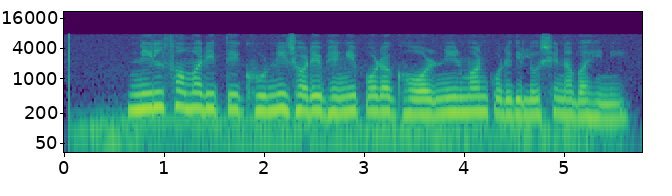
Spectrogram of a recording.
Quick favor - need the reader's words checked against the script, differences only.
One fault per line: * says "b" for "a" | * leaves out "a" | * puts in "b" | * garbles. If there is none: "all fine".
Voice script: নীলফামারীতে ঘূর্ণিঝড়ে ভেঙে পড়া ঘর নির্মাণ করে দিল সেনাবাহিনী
all fine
